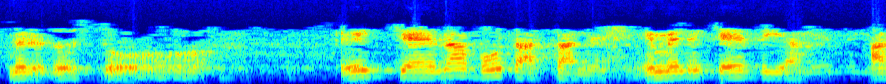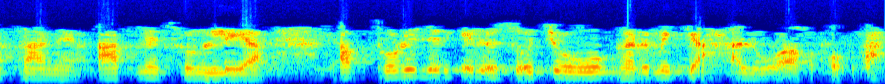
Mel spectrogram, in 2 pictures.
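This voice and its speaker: A man preacher telling a religious story in a dramatic sermon, swinging between raised cries and hushed low passages and often asking his listeners questions. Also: creaky. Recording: tinny phone-like sound.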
